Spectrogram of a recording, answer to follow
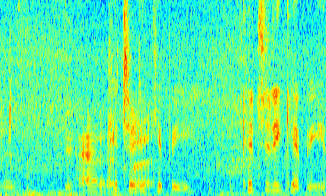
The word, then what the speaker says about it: Kitch-iti-kipi: Kitch-iti-kipi, that's it.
